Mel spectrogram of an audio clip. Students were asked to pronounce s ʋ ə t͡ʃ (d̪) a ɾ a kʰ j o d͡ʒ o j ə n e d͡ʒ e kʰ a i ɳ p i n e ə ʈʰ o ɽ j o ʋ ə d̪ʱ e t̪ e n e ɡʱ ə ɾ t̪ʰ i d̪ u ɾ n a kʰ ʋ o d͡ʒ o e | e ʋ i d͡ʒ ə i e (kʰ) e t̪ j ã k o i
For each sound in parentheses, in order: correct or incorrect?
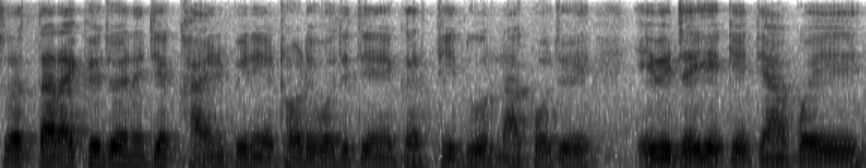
incorrect, incorrect

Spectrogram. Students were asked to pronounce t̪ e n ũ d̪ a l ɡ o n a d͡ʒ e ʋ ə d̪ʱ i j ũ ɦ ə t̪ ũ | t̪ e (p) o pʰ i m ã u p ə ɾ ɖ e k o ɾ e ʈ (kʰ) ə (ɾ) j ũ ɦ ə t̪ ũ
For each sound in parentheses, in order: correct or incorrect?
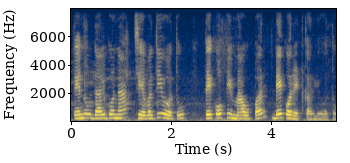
incorrect, incorrect, correct

